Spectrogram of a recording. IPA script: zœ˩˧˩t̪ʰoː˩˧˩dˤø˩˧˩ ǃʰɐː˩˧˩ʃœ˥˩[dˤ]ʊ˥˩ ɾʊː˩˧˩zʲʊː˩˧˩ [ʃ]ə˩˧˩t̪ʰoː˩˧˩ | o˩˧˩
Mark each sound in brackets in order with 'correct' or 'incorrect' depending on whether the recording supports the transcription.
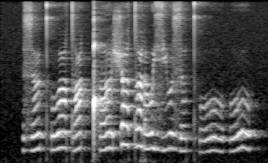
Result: correct, incorrect

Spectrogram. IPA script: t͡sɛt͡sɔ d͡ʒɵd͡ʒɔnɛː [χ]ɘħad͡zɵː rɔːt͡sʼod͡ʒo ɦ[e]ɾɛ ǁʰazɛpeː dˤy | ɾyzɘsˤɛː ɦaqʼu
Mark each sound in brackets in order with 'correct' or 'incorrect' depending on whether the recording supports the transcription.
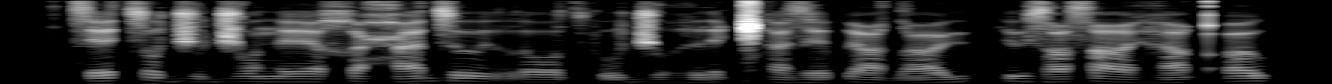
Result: correct, incorrect

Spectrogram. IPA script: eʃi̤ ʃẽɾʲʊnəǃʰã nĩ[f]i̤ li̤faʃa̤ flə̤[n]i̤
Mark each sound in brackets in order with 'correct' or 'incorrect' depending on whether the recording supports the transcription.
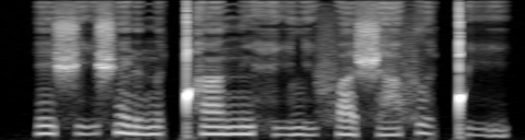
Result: incorrect, incorrect

